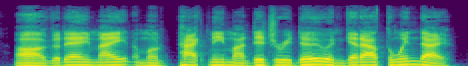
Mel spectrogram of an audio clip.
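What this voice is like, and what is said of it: Put-on accent. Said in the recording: “I wasn't expecting you to go with the accent”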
